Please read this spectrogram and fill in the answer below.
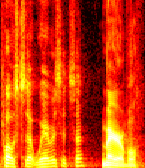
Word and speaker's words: Maryville: In my district, the Maryville office, I felt like they needed a significant overhaul.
